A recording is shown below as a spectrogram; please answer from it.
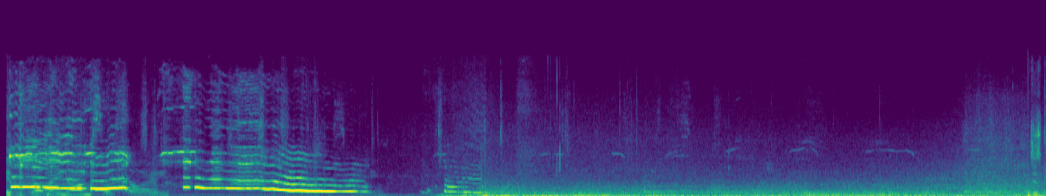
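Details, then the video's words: Stray female German Shepherd on the streets before rescue, crying nonstop: long high whining cries sliding downward, two drawn-out wails in the first four seconds, then music and background noise with faint tones. "Stray German Shepherd Was Crying Nonstop Until She Was Rescued"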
